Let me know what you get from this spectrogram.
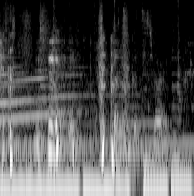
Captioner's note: laughing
